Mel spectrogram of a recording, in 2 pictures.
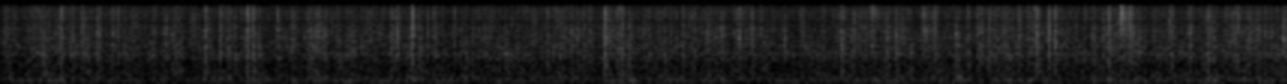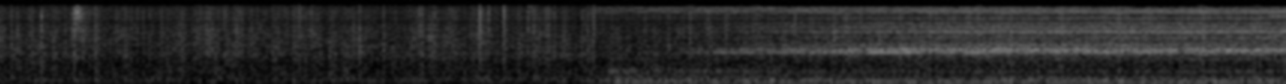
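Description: Light rain tapping on window glass: scattered drops ticking over a faint steady hiss. About six seconds in, music starts suddenly and becomes the loudest sound.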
